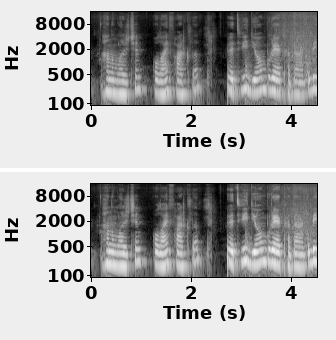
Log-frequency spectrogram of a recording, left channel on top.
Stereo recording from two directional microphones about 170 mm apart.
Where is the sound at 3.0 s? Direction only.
20° right (ahead or behind).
